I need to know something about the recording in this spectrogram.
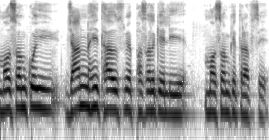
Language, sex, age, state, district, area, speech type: Hindi, male, 30-45, Bihar, Muzaffarpur, rural, spontaneous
